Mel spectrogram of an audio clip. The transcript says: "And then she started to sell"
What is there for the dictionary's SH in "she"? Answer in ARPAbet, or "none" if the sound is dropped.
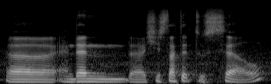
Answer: SH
